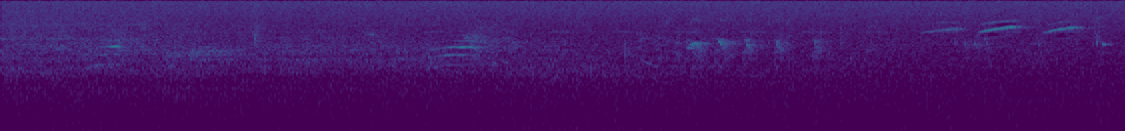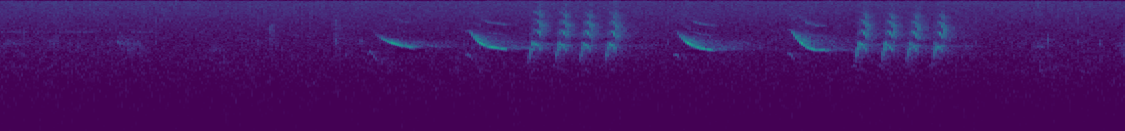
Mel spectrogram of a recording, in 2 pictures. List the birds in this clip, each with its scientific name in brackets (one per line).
Red-cheeked Cordonbleu (Uraeginthus bengalus)
Rattling Cisticola (Cisticola chiniana)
